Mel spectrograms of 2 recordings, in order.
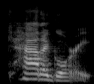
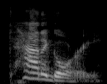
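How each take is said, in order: First: The stress is on the first syllable. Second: The stress is on the first syllable.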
